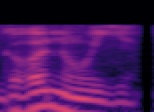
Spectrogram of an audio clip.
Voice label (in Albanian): "grenouille", frengjisht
